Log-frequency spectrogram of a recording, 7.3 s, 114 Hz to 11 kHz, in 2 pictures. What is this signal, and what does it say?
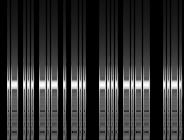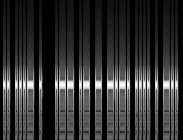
Morse code, heard as a keyed tone, about 30 wpm, 700 Hz. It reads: ASKED BY FIVE WATCHED
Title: Pangram Challenge v2 - 30wpm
